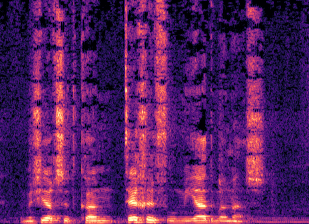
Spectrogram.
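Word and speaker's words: תכף ומיד: Right, you used to say the Mashiach should come techef umiyad mamash, right, immediately.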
